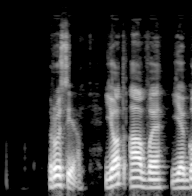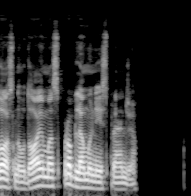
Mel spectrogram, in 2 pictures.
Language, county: Lithuanian, Vilnius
